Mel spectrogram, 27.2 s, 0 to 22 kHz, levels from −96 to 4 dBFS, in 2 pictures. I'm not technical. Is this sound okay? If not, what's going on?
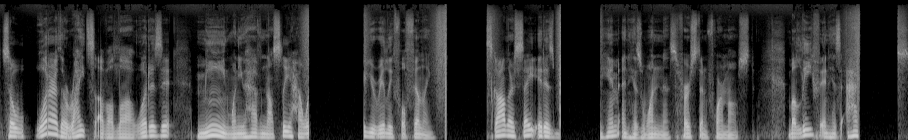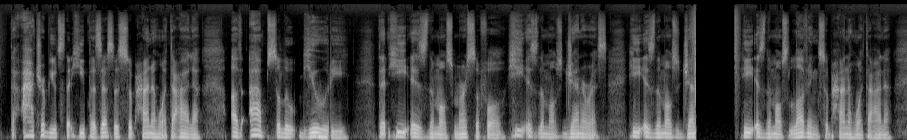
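No, it isn't. The speech cuts out five times, at 4.47, 6.41, 8.32, 12.61 and 23.93 seconds. Each time a burst of hiss comes up, the sound drops to near silence for about 0.6 to 0.8 seconds (the first gap is the longest), and then the voice comes back. That's a wireless microphone squelch dropout: the radio link from the mic faded, and the receiver muted itself rather than pass on pure static.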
